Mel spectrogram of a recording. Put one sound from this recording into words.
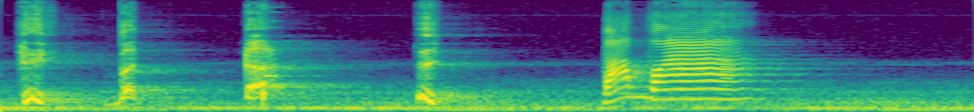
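A cartoon creature squeals in short high bursts.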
